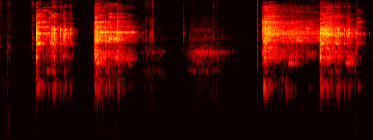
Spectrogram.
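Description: Glass font piece of a Starkiller-inspired lightsaber being removed and handled, several bright clinking, rattling bursts of glass against metal with brief quiet gaps between them.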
